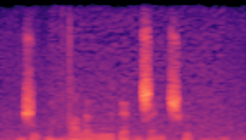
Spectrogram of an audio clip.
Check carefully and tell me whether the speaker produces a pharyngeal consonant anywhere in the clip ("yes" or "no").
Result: no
